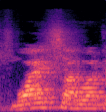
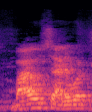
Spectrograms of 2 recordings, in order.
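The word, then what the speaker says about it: Biot–Savart: ये किसने दिया था, बॉयल-सावर्ट लॉ। बायो टी को साइलेंट कर देते हैं, बायो-सावर्ट लॉ, टी साइलेंट में है प्रोनाउंसिएशन में, बॉयल-सावर्ट लॉ, ठीक है।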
